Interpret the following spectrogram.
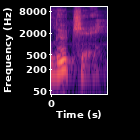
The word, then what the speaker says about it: Luce: Look at People were saying in our chat, they're saying Luce is how you say it.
